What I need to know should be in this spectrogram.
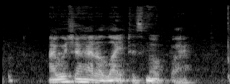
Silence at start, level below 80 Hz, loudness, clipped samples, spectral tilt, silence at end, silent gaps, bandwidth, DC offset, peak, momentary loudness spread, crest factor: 0.1 s; -36 dBFS; -14 LUFS; under 0.1%; -7 dB/octave; 0.35 s; none; 16 kHz; under 0.1%; 0 dBFS; 18 LU; 14 dB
